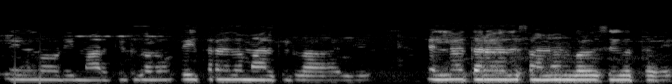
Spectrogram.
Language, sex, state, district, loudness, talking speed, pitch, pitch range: Kannada, female, Karnataka, Bijapur, -23 LUFS, 125 wpm, 210 Hz, 205-215 Hz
